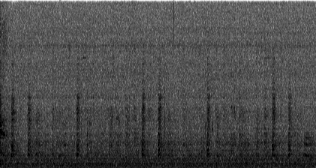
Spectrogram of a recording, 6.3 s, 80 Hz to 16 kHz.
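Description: Audio of an online BMX video playing through an Acer C7 Chromebook's built-in speakers: a steady hum with soft, irregular clicks.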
